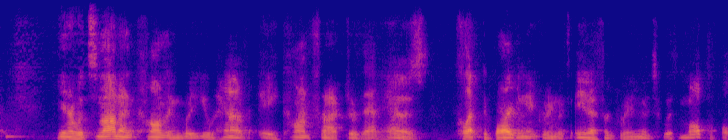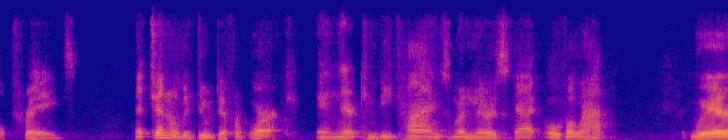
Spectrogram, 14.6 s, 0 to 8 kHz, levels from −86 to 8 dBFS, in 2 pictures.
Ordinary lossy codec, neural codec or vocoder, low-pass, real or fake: Opus, 24 kbps; codec, 44.1 kHz, 2.6 kbps, DAC; 7.2 kHz; fake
